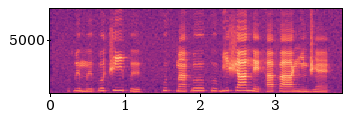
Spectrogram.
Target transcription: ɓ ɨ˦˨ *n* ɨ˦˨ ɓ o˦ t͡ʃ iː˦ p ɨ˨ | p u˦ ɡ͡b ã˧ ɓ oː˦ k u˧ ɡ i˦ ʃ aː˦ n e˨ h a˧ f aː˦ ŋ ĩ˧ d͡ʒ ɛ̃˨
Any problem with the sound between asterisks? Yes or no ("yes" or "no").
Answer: yes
